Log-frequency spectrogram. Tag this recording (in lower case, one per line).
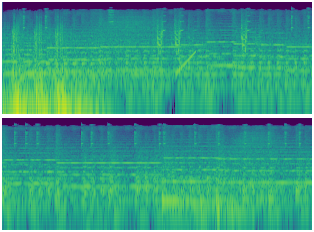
music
